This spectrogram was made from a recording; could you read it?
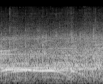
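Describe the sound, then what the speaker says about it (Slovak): Loud, sustained applause from a large crowd at an anti-corruption protest march in Slovakia, cheering for the police, steady and dense throughout. "poprosím veľký potlesk pre všetkých policajtov"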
